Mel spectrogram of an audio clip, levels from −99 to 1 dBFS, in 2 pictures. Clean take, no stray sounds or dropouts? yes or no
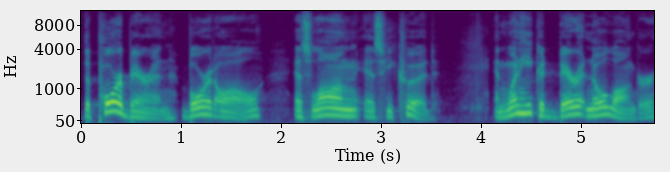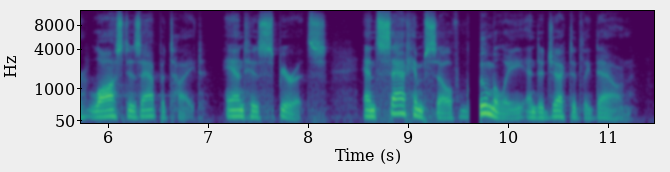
no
